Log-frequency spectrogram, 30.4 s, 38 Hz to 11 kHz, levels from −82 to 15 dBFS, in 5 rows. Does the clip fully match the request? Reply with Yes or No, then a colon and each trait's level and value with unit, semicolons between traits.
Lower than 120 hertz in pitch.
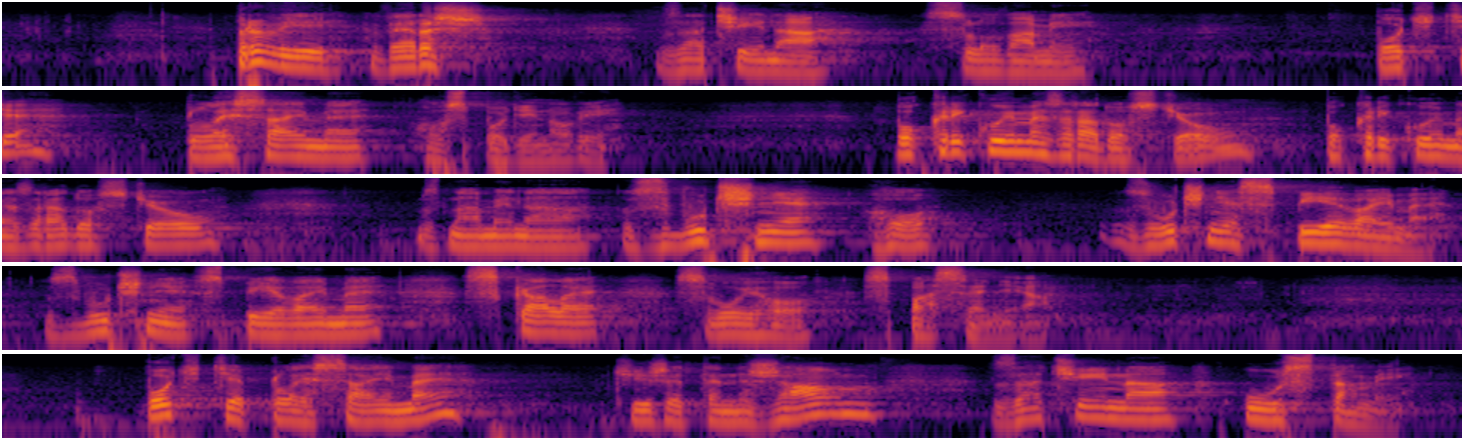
No: low, 125 Hz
